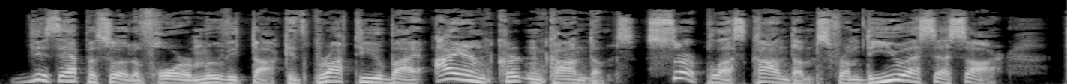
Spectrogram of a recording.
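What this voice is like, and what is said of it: Put-on Russian accent. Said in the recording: “Russian accent”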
